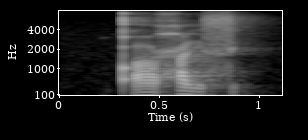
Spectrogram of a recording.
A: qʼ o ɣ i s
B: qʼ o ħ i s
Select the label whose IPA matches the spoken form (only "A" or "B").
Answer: B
